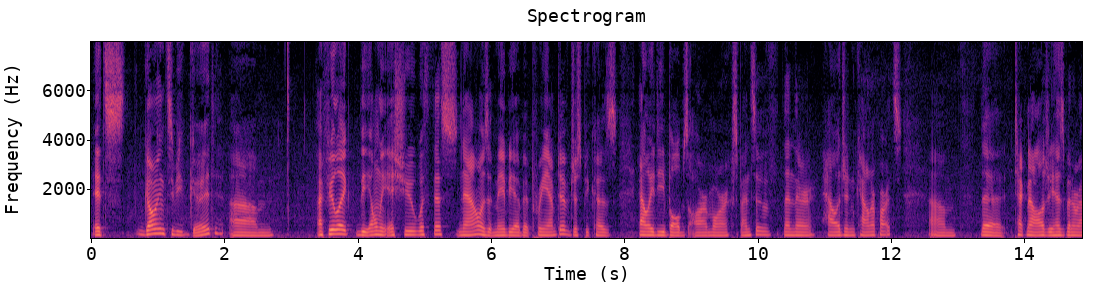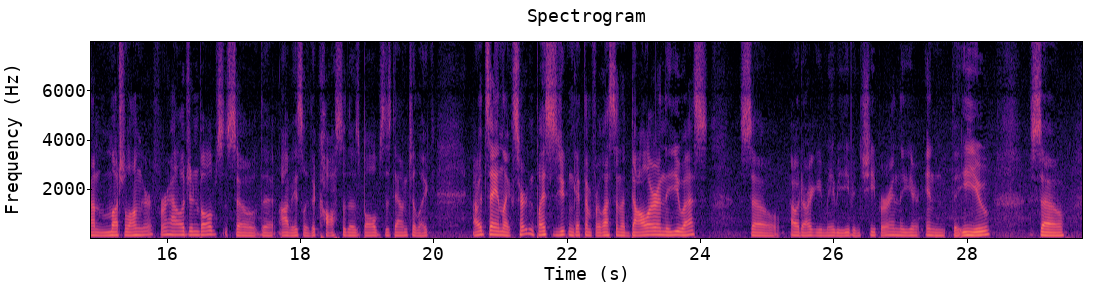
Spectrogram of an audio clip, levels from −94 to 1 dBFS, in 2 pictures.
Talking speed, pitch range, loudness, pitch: 180 wpm, 120-145 Hz, -32 LUFS, 130 Hz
